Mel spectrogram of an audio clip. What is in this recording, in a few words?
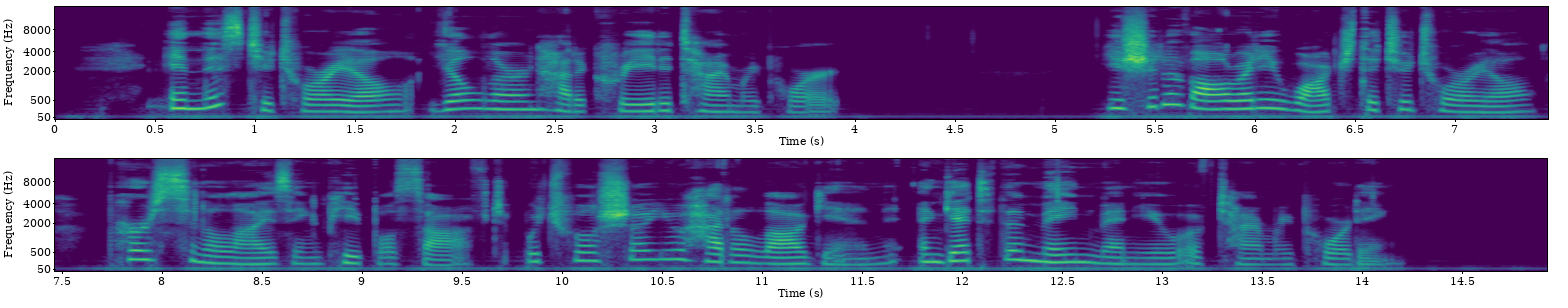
narration smile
